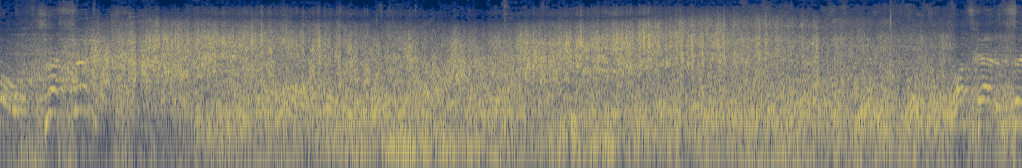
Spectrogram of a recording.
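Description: Red Arrows jets flying the circuit manoeuvre at the RIAT airshow, a loud, continuous broadband roar of jet engines that stays steady throughout, with a public-address commentator talking over it.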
